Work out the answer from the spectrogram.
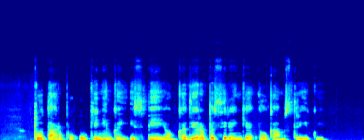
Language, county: Lithuanian, Klaipėda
